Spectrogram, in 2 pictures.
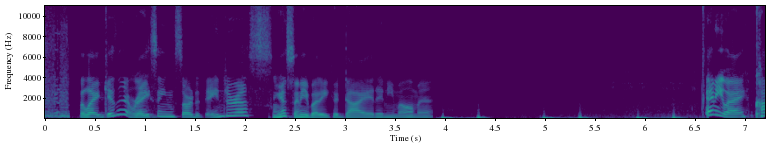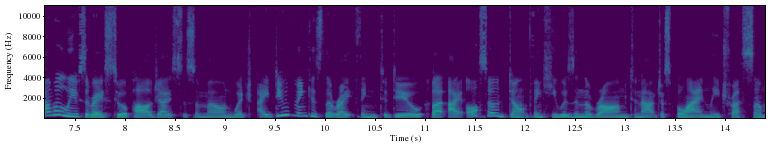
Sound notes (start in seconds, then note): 3.9 heart beating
